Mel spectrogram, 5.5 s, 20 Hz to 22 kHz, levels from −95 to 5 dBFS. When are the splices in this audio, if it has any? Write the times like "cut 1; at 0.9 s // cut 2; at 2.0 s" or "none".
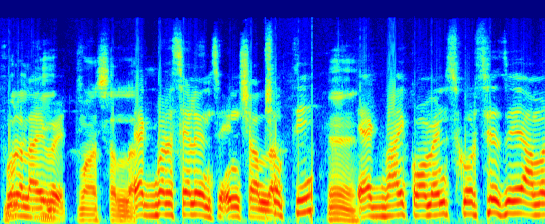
cut 1; at 2.7 s

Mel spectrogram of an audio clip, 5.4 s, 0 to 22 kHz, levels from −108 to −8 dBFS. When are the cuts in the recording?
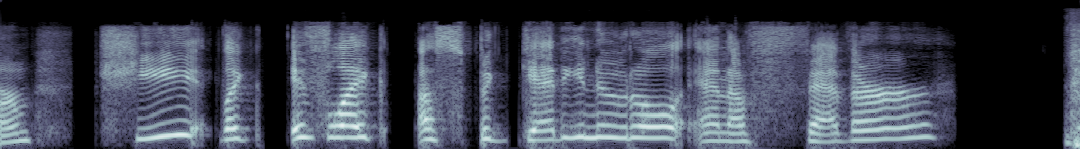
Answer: cut 1; at 1.3 s

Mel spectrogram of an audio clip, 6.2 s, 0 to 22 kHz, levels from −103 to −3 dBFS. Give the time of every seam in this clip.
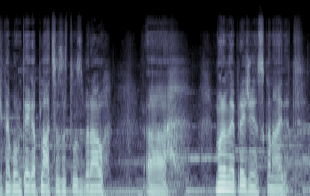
none

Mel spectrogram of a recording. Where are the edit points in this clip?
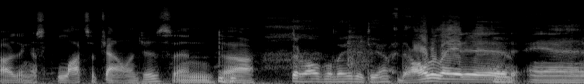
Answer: none

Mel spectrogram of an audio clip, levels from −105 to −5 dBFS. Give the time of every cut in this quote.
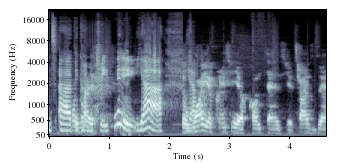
cut 1; at 2.0 s

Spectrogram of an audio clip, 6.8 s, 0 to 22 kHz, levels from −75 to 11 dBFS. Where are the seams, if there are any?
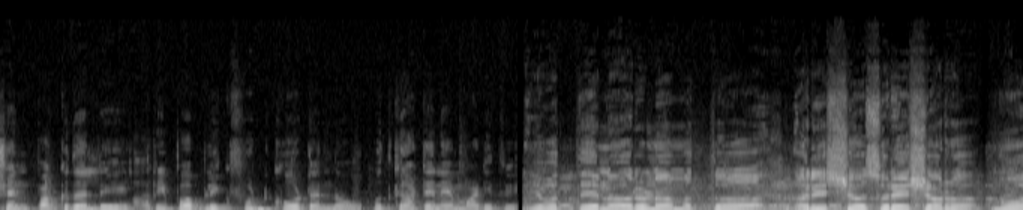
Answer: cut 1; at 0.9 s // cut 2; at 2.4 s // cut 3; at 3.4 s

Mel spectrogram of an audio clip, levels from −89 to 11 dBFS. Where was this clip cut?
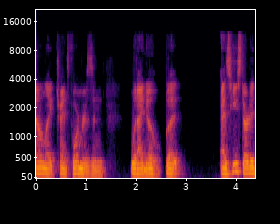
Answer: cut 1; at 2.5 s

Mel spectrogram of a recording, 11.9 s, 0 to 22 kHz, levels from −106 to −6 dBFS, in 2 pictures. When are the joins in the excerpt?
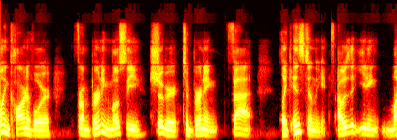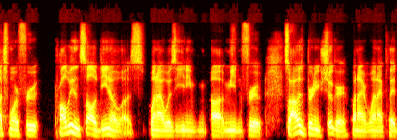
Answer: cut 1; at 1.0 s // cut 2; at 2.2 s // cut 3; at 3.3 s // cut 4; at 4.9 s

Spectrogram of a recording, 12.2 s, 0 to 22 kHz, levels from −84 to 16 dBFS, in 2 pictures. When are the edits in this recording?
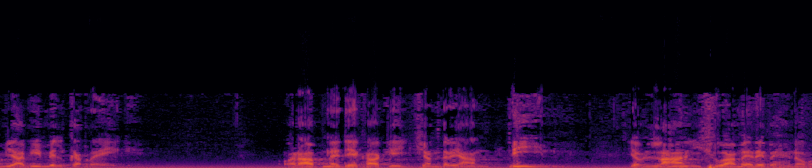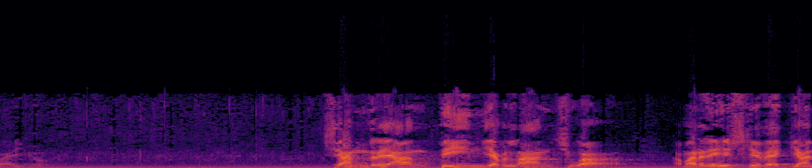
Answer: none

